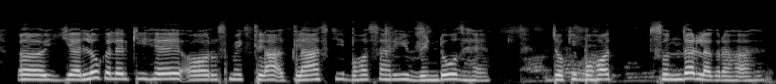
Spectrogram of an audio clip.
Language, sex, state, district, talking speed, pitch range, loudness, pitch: Hindi, female, Bihar, Araria, 160 wpm, 205-240 Hz, -19 LUFS, 220 Hz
